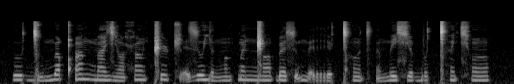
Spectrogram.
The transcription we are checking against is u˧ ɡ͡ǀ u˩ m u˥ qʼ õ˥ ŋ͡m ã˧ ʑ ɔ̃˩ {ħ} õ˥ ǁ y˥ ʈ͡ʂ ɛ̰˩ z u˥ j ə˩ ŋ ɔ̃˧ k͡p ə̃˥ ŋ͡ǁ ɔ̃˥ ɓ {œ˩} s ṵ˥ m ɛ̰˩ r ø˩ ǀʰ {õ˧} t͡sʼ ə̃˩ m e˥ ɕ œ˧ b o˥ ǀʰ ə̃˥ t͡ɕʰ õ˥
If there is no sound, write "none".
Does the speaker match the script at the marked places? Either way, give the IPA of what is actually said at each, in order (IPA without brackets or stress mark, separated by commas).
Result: ħ, œ˥, õ˧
